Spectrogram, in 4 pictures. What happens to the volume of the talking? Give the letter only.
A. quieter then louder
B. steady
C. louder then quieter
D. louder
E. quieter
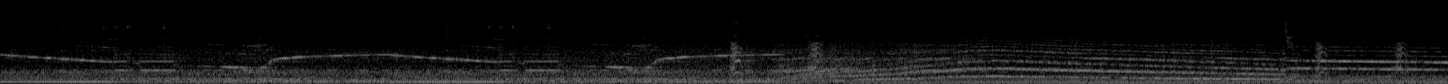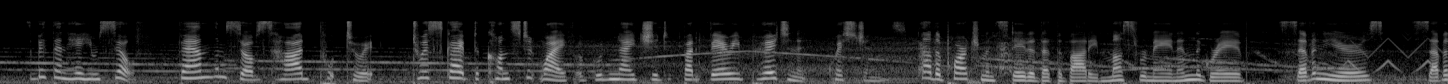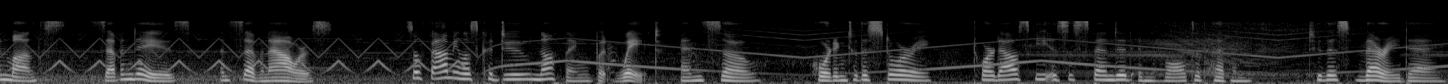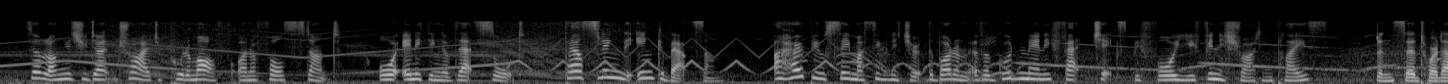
B.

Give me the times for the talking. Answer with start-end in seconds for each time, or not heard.
14.8-32.2, 33.0-57.8.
